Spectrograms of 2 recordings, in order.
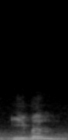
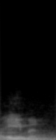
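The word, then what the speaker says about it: Eamon: He developed it in Eman or Aean for the Apple 2.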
